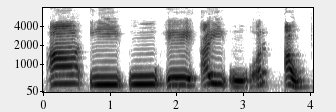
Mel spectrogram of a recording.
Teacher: जिन स्वरों के उच्चारण में ह्रस्व स्वरों से लगभग दो गुना समय लगता है उन्हें दीर्घ स्वर कहते हैं।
